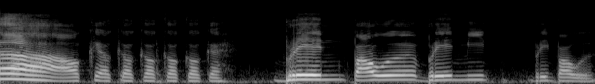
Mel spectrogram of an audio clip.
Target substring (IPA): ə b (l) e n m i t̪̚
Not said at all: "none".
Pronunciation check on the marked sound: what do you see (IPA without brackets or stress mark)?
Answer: ɾ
